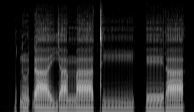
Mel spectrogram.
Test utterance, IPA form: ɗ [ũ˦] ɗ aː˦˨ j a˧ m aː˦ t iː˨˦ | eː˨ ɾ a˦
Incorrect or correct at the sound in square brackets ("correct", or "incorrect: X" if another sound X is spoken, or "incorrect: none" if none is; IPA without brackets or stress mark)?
incorrect: ũ˧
